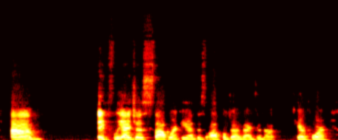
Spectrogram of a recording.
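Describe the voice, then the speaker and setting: This speaker has a Boston accent. The pace is moderate. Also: woman. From Boston, Haitian American. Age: 40s. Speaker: cancer survivor. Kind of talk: casual chat.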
